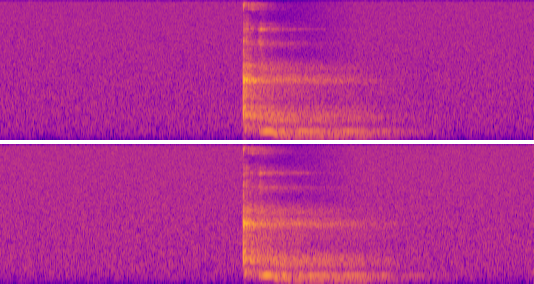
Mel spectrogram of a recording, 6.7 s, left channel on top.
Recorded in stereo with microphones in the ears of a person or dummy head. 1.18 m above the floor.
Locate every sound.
3.0 s throat clearing: 5° left (ahead or behind), 1.6 m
